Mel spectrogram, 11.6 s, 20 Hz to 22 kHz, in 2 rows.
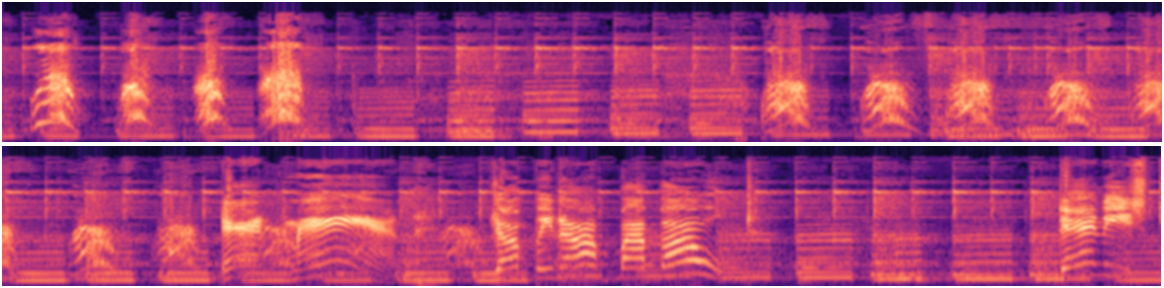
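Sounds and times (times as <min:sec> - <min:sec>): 
speech: 0:00.0 - 0:10.5, 0:11.1 - 0:11.5
dog barking: 0:00.2 - 0:01.6, 0:03.8 - 0:06.9, 0:08.0 - 0:08.2.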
